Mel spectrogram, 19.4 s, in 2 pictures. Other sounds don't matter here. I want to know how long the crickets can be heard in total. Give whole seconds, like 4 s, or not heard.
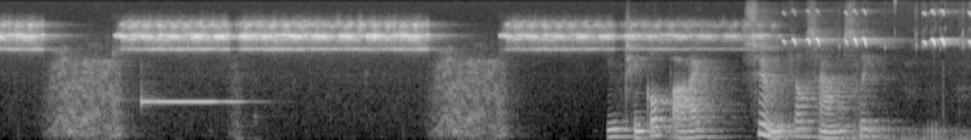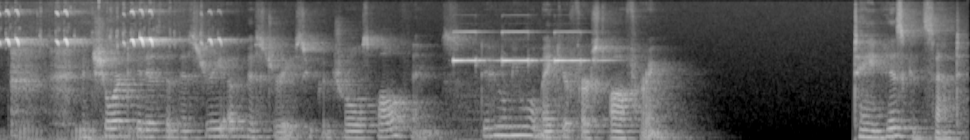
12 s.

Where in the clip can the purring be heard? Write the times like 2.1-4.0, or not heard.
8.3-11.2.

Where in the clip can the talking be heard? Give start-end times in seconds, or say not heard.
6.1-8.8, 10.6-16.4, 18.2-19.3.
